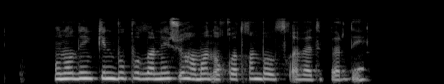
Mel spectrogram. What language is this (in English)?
Uyghur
